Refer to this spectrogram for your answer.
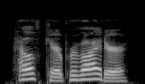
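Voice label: "health care provider", British English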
